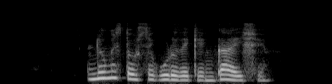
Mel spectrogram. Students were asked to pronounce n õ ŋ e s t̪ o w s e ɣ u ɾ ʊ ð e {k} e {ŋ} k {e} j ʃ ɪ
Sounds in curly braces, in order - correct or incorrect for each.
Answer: correct, correct, incorrect: a

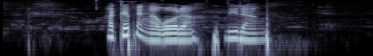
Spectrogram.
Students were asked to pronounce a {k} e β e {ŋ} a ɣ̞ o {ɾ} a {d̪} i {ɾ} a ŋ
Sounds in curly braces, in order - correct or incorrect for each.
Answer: correct, correct, correct, correct, correct

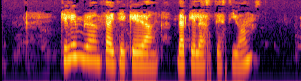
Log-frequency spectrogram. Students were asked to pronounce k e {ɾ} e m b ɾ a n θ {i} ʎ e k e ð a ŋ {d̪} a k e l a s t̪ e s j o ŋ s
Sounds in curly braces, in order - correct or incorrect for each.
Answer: incorrect: l, incorrect: a, correct

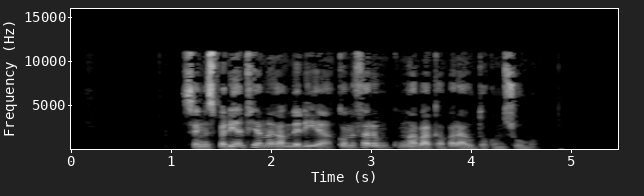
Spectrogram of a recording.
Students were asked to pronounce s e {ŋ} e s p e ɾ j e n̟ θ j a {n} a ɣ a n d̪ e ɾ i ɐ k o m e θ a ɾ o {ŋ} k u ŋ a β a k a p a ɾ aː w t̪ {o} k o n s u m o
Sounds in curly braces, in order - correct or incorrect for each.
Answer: correct, correct, correct, correct

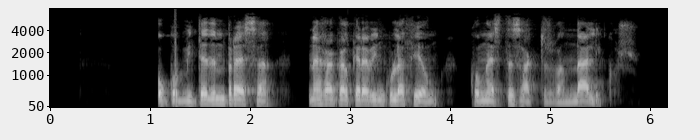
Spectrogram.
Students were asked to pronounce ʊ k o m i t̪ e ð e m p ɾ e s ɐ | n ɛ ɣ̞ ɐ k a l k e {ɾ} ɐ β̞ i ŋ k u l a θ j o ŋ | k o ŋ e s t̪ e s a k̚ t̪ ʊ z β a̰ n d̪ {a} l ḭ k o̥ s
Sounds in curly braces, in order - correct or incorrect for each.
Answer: correct, correct

